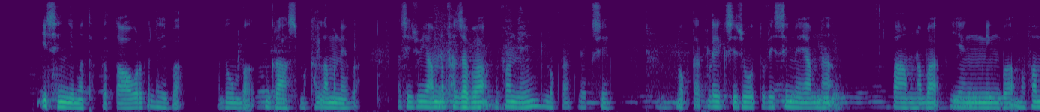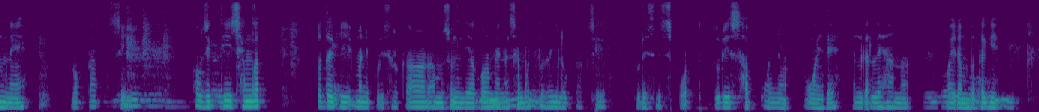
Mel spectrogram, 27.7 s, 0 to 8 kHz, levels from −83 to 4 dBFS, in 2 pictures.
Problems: background sounds at intervals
